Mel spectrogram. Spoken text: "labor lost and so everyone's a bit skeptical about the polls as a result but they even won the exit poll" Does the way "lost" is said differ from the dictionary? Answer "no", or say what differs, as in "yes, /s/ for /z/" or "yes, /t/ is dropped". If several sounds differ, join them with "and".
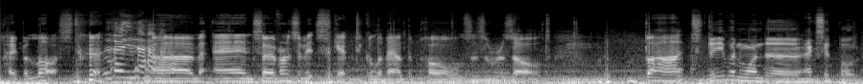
no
